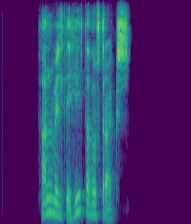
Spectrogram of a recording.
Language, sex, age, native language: Icelandic, male, 30-39, Icelandic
